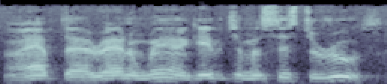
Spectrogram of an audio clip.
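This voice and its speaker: A man plays a nervous young suspect in an old radio drama, deferential and earnest as he pleads his innocence. His voice is slightly husky, at a middle pitch. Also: steady tone, a little fast, lightly acted. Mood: defensive. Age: 20s. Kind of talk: 1950s radio drama acting.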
